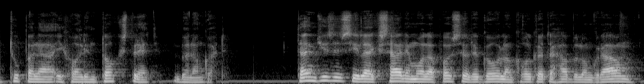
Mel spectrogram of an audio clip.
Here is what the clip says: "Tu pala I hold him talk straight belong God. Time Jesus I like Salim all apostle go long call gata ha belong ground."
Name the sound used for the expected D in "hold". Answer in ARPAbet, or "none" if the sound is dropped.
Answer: none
